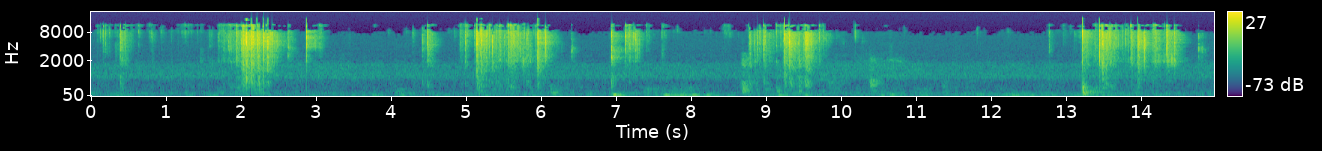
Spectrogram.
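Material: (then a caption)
Soap. A hand-held purple and white striped solid soap bar has its dry surface scratched and chipped with a small blade, and crumbs fall. Bright, crisp scraping and crackling come in separate bursts near 2, 5–6, 9–9.5 and 13–14 seconds, with quieter ticks and quiet gaps between them.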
